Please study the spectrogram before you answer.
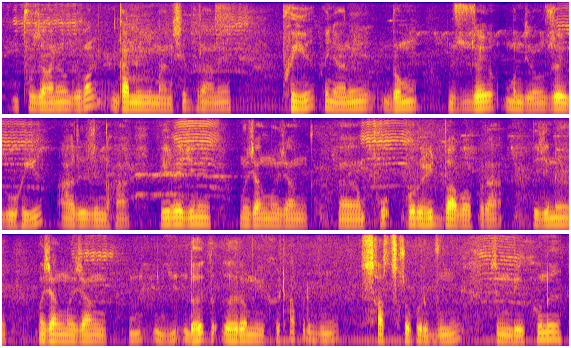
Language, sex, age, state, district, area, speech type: Bodo, male, 45-60, Assam, Udalguri, rural, spontaneous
